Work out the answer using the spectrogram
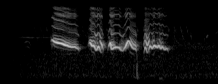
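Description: Eastern Bluebird singing a soft, burry warble of four quick phrases, the first slurring downward, the rest wavering, all within about a second; quiet background.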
